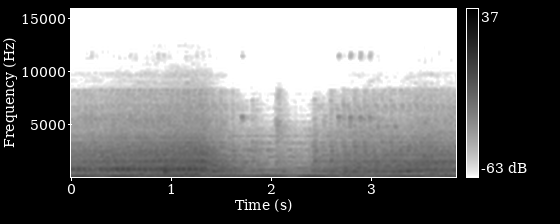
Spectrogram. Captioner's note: sewing machine whirring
